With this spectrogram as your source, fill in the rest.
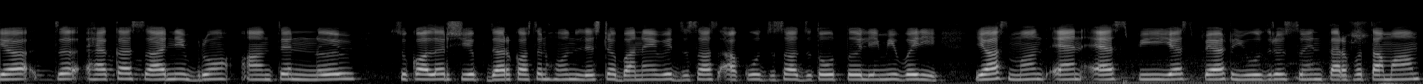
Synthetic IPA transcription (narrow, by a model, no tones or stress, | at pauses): at͡sɨɦɛkasaːɾnibɾoɐnt̪enəʋ | sukaːlɐɾʃipd̪ɐɾkʰast̪ənɦunlisʈbɐnajʋid͡zɨsaːsɐkuːd͡zɨsaːd͡zɨt̪oːt̪əːlimiʋəɾiː | jaːsmɐnd͡zɛnespijespʲɛːʈjuːzɾɨsunʲt̪ɐɾft̪ɐmaːm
